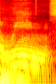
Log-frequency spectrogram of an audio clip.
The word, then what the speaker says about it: Wemyss: the weems family uh weems is how you pronounce it now i'm going to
